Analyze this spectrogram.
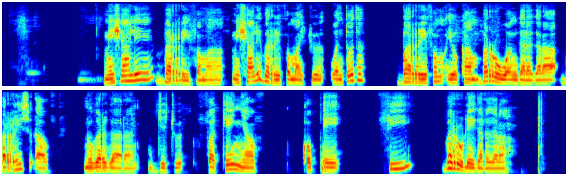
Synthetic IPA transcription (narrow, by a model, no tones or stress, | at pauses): meːʃaːleːreɐameːʃaːleːbɐrːe̞ːfːɐmaːjɛt͡ʃːuːnwɐnt̪oːt̪ɐ | bɐrːe̞ːfɐmɐ̰jo̞ːkaːnbɐrːʊːwɐŋɡɐɾaːɡɐɾaːbɐrːe̞ːsʊᶑaːf | nʊɡɐɾɡaːɾaːnd͡ʒɛt͡ʃːuːᶑɐ | fɐkːe̞ːɲːaːf | kɔpʼːe̞ː | fɪ | bɐrːʊle̞ːɡɐɾaːɡɐɾaː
